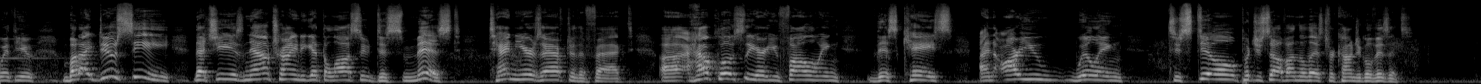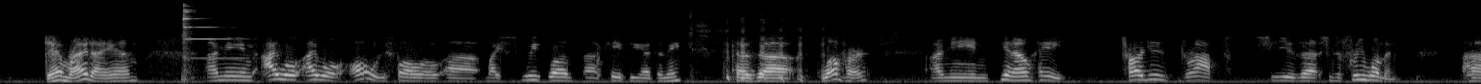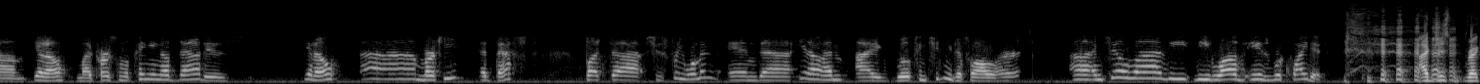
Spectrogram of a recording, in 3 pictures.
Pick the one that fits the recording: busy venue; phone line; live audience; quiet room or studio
phone line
